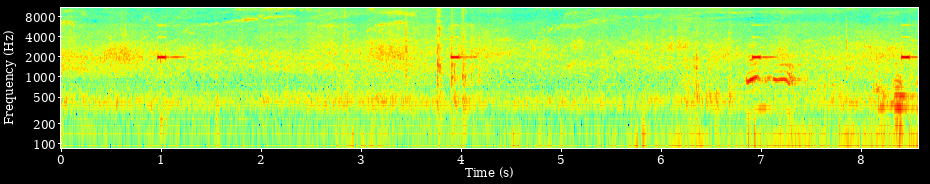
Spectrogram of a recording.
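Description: Radio-controlled electric touring cars racing: thin high motor whines rise and fall as the cars pass. Three short electronic beeps, about three seconds apart, come from the lap-counting system as cars cross the timing line.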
